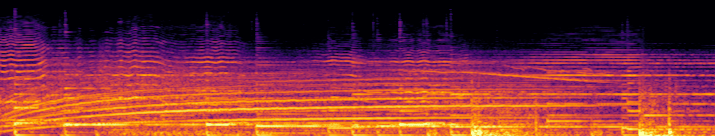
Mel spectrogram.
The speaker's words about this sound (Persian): توجه توجه، علامتی که همکنون میشنوید اعلام خطر یا وضعیت قرمز است و معنی و مفهوم آن این است که حمله هوایی انجام خواهد شد. محل کار خود را ترک و به پناهگاه بروید.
